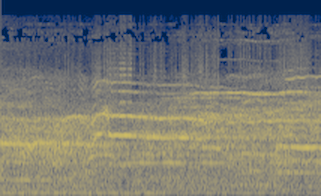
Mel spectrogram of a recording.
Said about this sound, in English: And how could they not scream for help? Just look at this.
